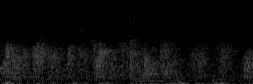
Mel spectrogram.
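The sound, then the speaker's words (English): Sustained audience applause welcoming Pastor Tony to speak, a dense steady wash of many hands clapping at a fairly even loudness throughout, with no voices standing out above it. “So why don't we give it up for Pastor Tony?”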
